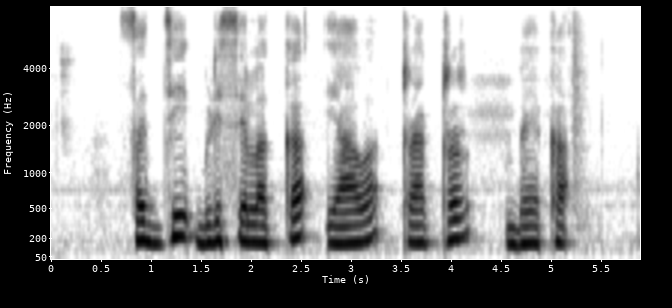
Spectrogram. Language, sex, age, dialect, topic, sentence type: Kannada, male, 25-30, Northeastern, agriculture, question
